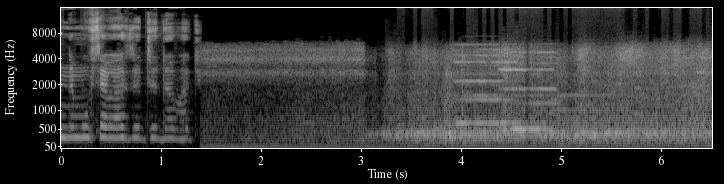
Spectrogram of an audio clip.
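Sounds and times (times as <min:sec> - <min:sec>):
speech: 0:00.0 - 0:01.8
train rumbling along the rails: 0:02.2 - 0:06.5
faint metallic squeals of a train: 0:03.9 - 0:05.8.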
